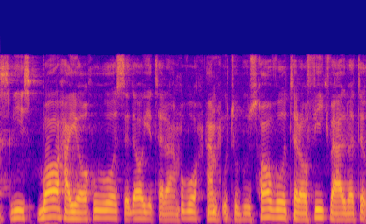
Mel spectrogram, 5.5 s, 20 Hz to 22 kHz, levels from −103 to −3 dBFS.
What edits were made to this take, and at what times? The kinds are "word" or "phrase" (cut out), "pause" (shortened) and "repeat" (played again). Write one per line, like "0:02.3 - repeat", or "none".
0:02.7 - word
0:03.3 - word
